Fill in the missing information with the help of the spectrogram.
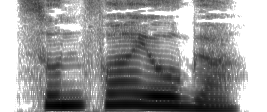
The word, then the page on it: ಸುನಫಾಯೋಗ: sunaphāyōga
